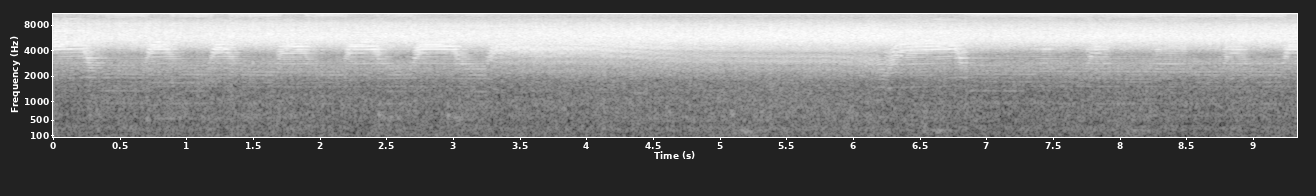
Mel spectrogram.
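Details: Robust cicada singing at Toyano-gata Park, where only a few live. A loud, intense buzz pulses in rapid beats about twice a second, eases to a steady drone midway, then resumes its throbbing rhythm.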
